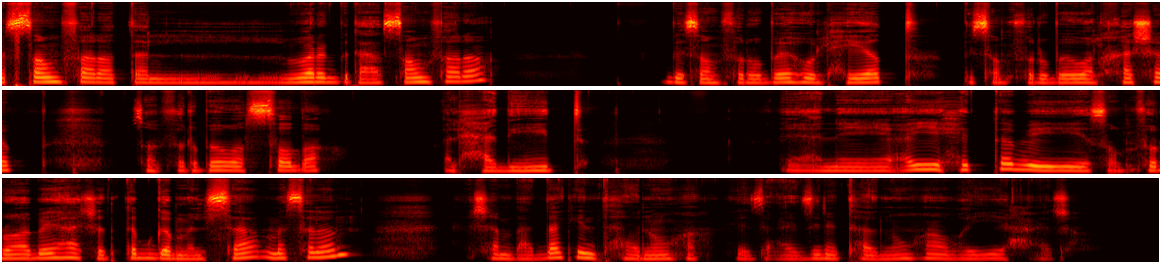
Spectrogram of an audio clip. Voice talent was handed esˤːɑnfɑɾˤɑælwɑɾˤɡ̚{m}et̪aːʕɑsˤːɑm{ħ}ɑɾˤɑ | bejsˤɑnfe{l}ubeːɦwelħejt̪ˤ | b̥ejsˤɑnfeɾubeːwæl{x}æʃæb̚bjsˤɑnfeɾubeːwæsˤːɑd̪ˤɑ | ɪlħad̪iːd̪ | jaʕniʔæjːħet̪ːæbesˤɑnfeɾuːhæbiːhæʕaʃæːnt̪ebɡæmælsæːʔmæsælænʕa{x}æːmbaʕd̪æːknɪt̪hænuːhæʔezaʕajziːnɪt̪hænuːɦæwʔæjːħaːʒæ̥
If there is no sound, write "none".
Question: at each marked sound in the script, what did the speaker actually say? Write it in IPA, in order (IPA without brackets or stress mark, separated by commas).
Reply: b, f, ɾ, x, ʃ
